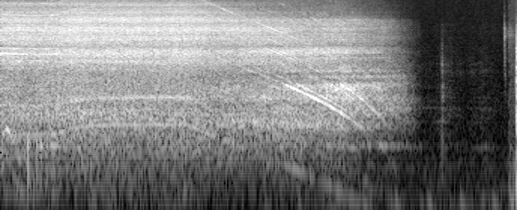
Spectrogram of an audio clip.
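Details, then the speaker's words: Flea-market Holtshair hand belt sander while adjusting belt tracking: high steady motor whine drops in pitch and winds down to silence within seconds as the belt catches and breaks, stopping the sander; owner unsure if his fault. "right something happen to there the bill somehow got caught and stopped everything ah the belt broke maybe that's my fault"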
